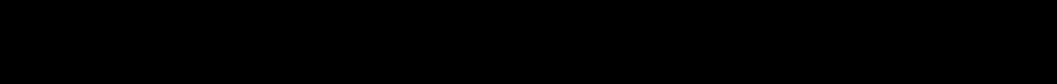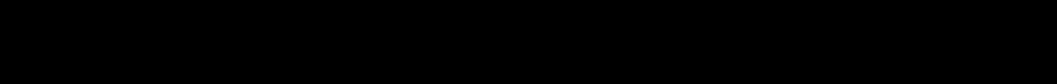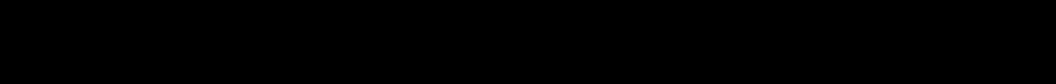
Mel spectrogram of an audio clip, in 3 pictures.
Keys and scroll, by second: 3.5 ctrl+j, 7.3 ctrl+a, 19.4 ctrl+j, 22.9 ctrl+a.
